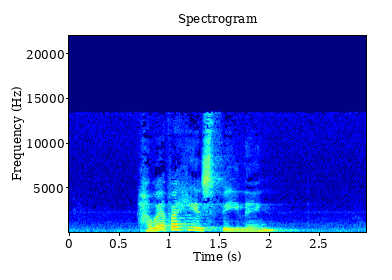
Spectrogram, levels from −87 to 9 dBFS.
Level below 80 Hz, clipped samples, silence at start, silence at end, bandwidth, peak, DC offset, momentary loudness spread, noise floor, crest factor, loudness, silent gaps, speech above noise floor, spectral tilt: -72 dBFS; under 0.1%; 0.7 s; 0.7 s; 13.5 kHz; -10 dBFS; under 0.1%; 10 LU; -55 dBFS; 20 dB; -27 LUFS; none; 28 dB; -4 dB/octave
